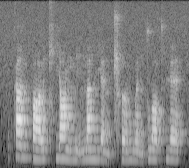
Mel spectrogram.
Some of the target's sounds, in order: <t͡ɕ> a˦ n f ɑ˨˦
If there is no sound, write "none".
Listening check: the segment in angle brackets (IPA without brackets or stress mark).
k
